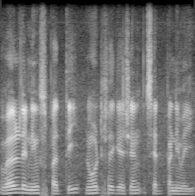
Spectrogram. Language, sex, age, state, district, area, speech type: Tamil, male, 30-45, Tamil Nadu, Viluppuram, rural, read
